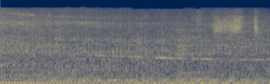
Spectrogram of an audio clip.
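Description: A car engine running with a low, steady rumble.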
